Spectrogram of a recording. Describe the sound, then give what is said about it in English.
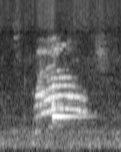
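A single drawn-out meow from a female cat, rising and then falling over roughly three-quarters of a second, with no talking. “I don't know if you can hear the cat, but she's excited about today.”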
